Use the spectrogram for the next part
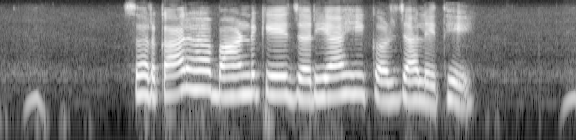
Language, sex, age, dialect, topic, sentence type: Chhattisgarhi, female, 25-30, Eastern, banking, statement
